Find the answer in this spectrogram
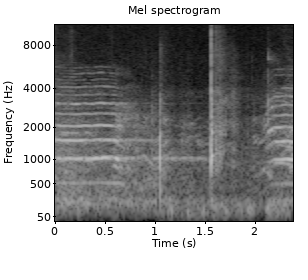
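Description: A drawn-out, high-pitched shout fades out in the first half-second. Then come two sharp knocks about half a second apart, the second louder.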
